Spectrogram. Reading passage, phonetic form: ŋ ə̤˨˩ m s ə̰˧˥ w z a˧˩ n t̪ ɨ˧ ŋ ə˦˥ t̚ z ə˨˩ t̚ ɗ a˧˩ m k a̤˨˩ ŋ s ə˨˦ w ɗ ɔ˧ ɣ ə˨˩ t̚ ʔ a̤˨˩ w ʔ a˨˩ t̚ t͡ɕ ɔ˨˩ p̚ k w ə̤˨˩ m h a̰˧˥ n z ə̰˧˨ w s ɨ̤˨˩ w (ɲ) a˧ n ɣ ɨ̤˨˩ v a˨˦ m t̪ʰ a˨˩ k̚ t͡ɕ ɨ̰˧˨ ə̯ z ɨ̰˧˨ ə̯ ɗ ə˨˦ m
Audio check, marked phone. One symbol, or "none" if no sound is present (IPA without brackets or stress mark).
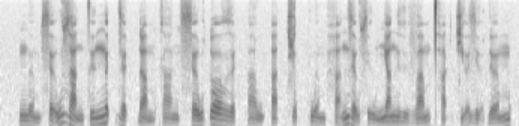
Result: ɲ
